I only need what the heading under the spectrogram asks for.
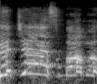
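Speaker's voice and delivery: screaming.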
